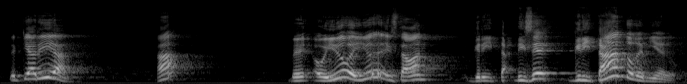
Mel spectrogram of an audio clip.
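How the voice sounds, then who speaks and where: A man's voice: high-pitched, sing-song, slow pace, fairly bright tone, echoey room. A male pastor, preaching a sermon in a conversational way, full of rhetorical questions, and rising in force when he quotes scripture. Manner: voice swells when quoting scripture.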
